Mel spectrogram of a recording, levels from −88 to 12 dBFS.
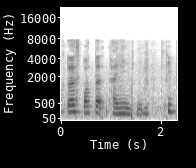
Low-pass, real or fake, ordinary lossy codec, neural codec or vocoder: none; real; none; none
